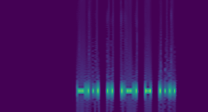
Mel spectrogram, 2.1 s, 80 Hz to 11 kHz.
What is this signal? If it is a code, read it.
Morse code, heard as a keyed tone, about 52 wpm, 700 Hz. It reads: BIRTH
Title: Five Letter Words - 50wpm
